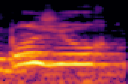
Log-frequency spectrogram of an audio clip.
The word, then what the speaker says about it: bonjour: So do we pronounce the N? Because now it's double N there. And we do one N as we have in bonjour and bonsoir. So how do we pronounce it now? Okay, for B-O-N, when it's bonjour, for the B-O-N, we do not pronounce the N, really. We just nasalize and say bon, and so we say bonjour.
